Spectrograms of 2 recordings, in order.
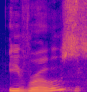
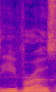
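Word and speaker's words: Yvrose: This one is, oh, how would you pronounce this? Eve Rose? Yep. Yes. Y-V-R-O-S-E. This is Eve Rose.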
